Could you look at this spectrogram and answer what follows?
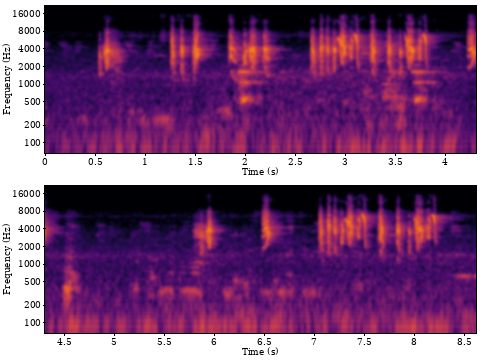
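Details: Long-tailed shrike song for prompting a silent bird: fast bursts of scratchy, chattering notes in runs, broken by single harsh calls and brief pauses.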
